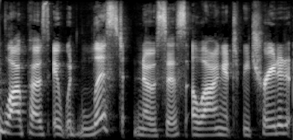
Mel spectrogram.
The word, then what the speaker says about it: Gnosis: G-N-O-S-I-S. Gnosis coins? – Yeah, that's Gnosis.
